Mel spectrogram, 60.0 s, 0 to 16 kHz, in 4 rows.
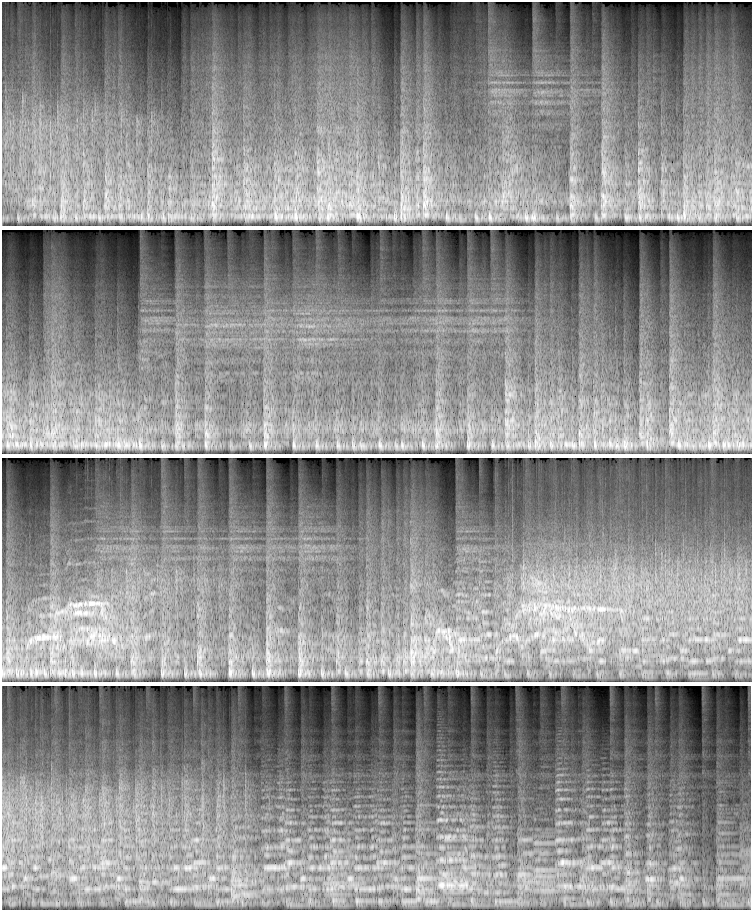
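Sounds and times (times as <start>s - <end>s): drum kit: 0.0s - 59.9s
piano: 0.0s - 59.9s
upright bass: 38.8s - 57.8s
saxophone: 39.0s - 59.0s.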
